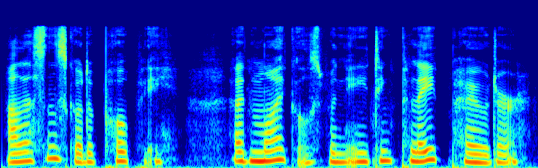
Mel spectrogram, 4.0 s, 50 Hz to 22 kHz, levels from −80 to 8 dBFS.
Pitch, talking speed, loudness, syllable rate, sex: 215 Hz, 150 wpm, -15 LUFS, 5.0 syllables/s, female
